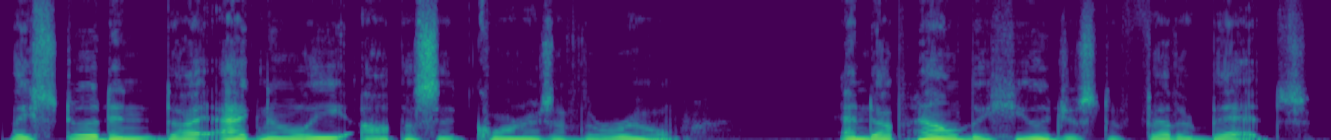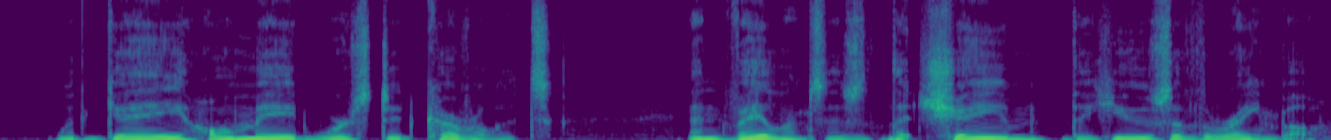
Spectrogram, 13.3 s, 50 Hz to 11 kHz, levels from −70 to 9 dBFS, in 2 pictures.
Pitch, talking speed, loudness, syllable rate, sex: 140 Hz, 135 wpm, -17 LUFS, 4.3 syllables/s, male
